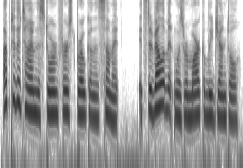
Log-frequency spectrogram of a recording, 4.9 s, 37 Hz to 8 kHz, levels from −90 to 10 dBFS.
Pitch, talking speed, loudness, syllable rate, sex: 210 Hz, 195 wpm, -18 LUFS, 5.8 syllables/s, female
